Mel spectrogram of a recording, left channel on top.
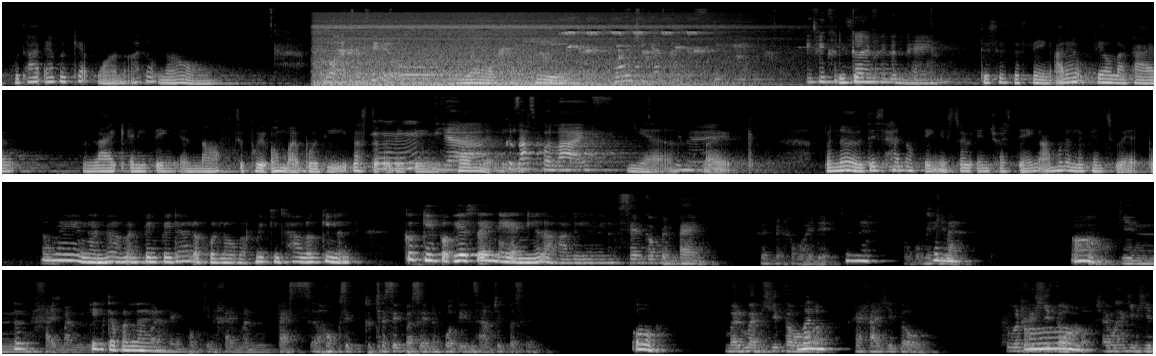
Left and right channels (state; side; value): different; both; correlation 0.00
